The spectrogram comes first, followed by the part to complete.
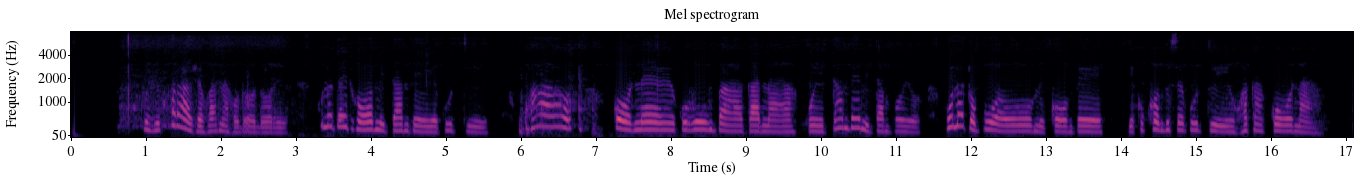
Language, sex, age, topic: Ndau, female, 50+, health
